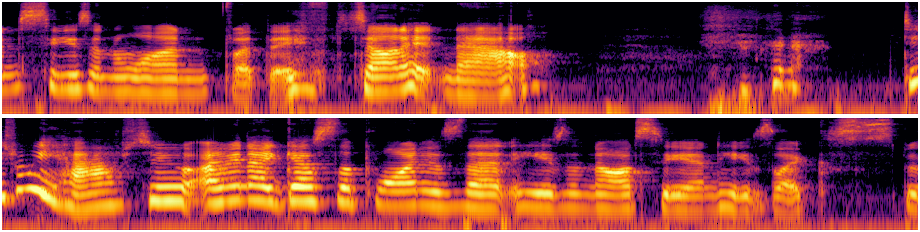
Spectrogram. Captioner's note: laughs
